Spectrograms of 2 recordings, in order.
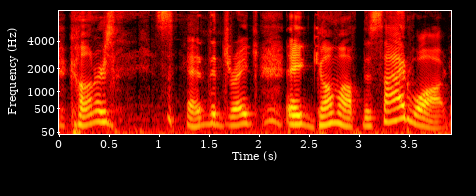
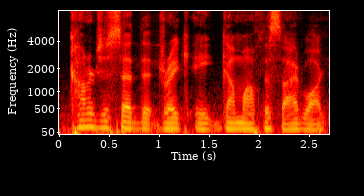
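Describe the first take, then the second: First: Slow, softer, breaking into laughter; laughing retelling. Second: Low, hushed retold admission; mortified quiet confession. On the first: Retold or imitated. Repeating Connor's claim to Will, laughing retelling. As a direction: struggle through it with laughs. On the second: Mortified dad telling Will about the gum, hushed retelling. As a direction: break it softly, mortified.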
